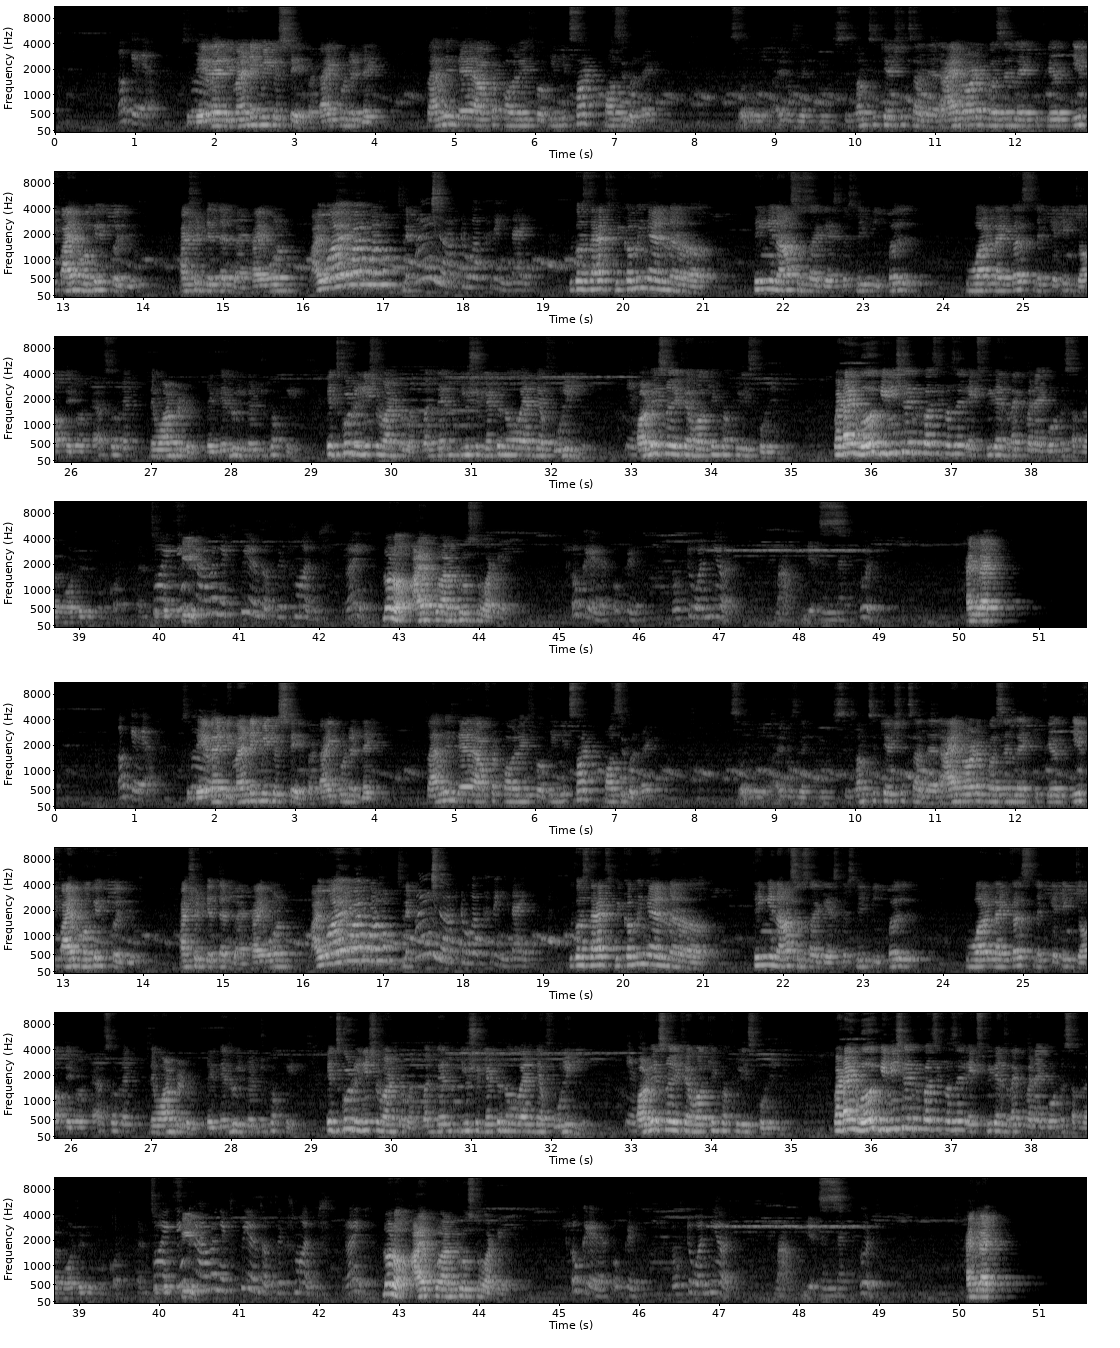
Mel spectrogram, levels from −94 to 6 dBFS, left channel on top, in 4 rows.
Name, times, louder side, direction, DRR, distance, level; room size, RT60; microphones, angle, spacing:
voice 1, 0.8-1.2 1.7-2.1 16.5-16.8 17.4-18.8 32.9-33.1 39.9-42.6 45.1-46.0 46.4-47.2 47.7-47.9 48.3-49.0 50.1-50.4, right 1 dB, 40° right, 0 dB, 3.1 m, -47 dB
voice 2, 1.7-4.0 4.6-7.5 8.5-14.0 14.4-17.7 18.8-21.0 21.6-23.6 24.3-26.7 27.0-28.8 29.2-32.4 33.1-34.8 35.5-39.2 39.4-39.5 40.0-40.5 42.8-44.3 47.3-48.7 50.1-50.4, right 1 dB, 20° right, 0 dB, 1.4 m, -35 dB
20.0 x 9.6 x 3.0 m, 0.66 s
head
